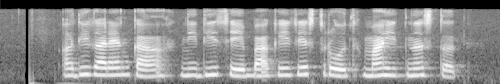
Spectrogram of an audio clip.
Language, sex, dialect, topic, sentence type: Marathi, female, Southern Konkan, banking, statement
